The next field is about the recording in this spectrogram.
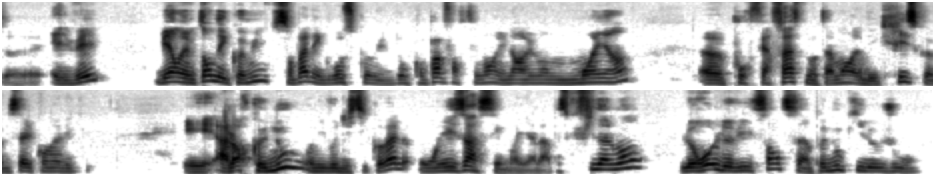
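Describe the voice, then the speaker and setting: A man's voice: medium pitch, dark tone, no echo. A man giving informal interview answers as a local government executive, often hesitating and repeating words as he searches for phrasing.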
